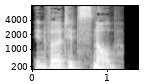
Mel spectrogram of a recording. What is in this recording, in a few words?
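"inverted snob", British English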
